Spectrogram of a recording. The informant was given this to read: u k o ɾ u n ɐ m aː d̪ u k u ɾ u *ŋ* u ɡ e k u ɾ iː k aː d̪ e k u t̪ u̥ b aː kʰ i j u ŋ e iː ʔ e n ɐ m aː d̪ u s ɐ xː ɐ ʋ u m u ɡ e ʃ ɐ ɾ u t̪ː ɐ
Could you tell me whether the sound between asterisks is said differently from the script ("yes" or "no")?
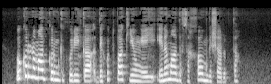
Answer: yes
